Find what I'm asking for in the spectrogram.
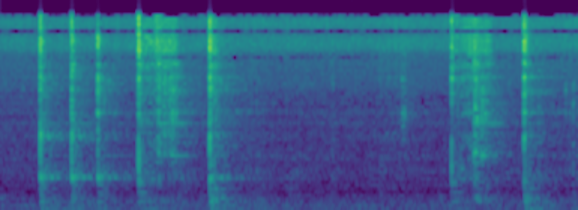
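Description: Several sharp clinks of a utensil against a pan punctuate a soft background sizzle of prawns frying in oil, close by, with no talking.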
